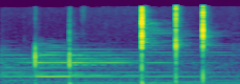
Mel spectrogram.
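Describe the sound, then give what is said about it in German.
A large, very heavy church bell, the deepest bell in the tower, is struck by hand five times at uneven intervals, each dull knock leaving a thin, sustained shimmer of ringing overtones rather than a full, deep toll. “Wenn man da hinschlägt, hört man natürlich nur Obertöne und ja, nicht ja.”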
